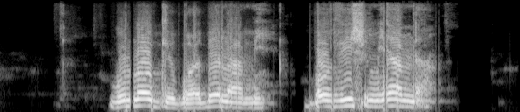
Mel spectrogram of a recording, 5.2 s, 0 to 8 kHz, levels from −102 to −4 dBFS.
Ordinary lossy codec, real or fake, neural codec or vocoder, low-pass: Opus, 32 kbps; fake; vocoder, 22.05 kHz, 80 mel bands, WaveNeXt; 7.2 kHz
